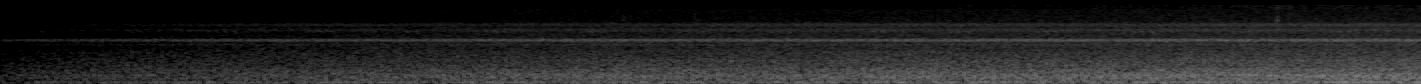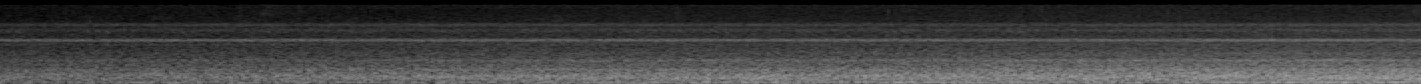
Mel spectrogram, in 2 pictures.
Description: Train Passing Loud

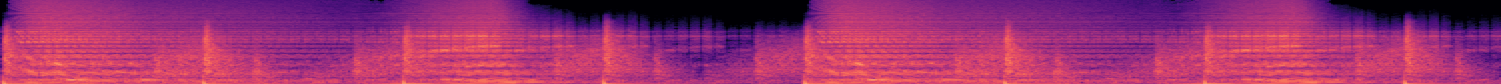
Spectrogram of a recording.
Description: musical haunting

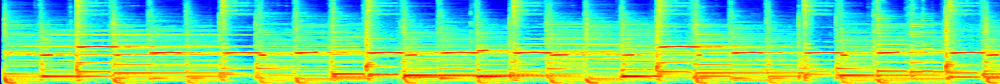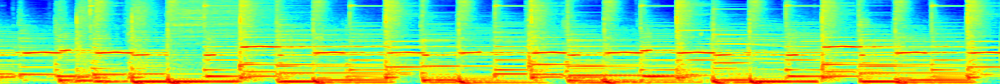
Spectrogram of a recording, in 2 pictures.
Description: A Happy Whistle Song

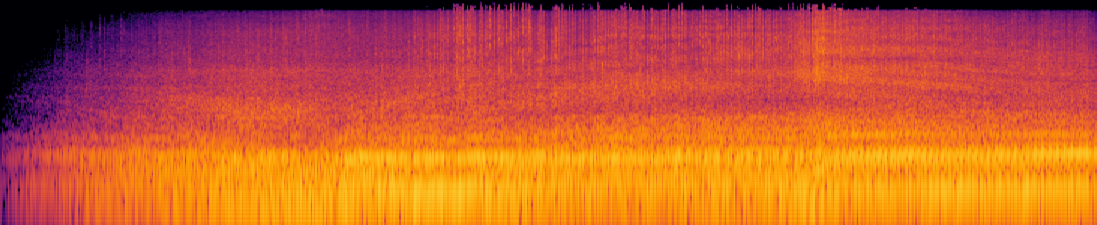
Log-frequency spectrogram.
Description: Boat Engine Taking Off

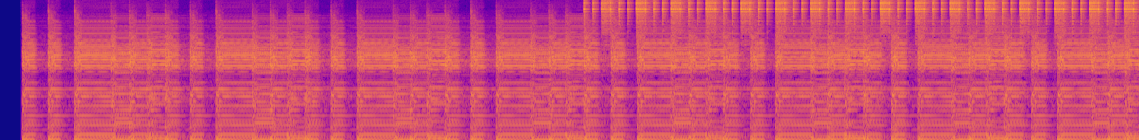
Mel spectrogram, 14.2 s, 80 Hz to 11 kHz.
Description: Techno Head; Soundzabound Volume 1

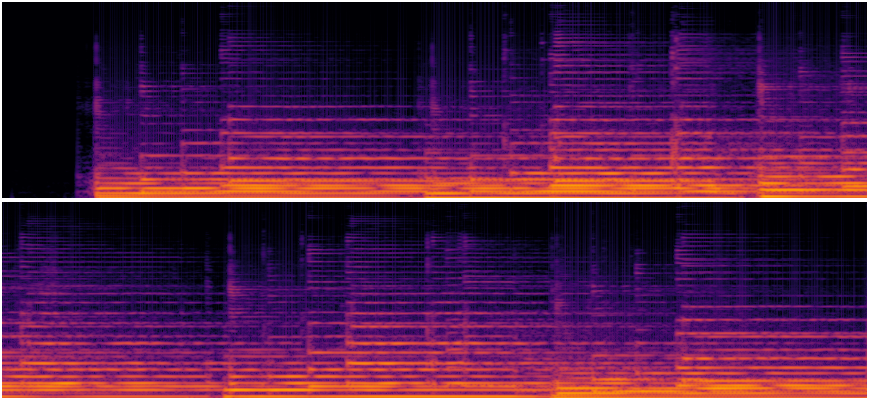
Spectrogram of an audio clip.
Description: Ambient

